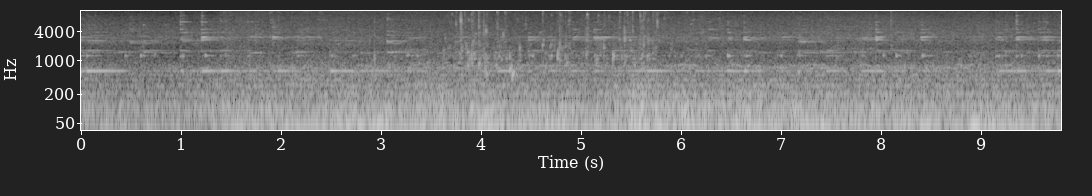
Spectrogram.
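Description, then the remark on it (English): Fresh drinking water pours steadily into a container for close to ten seconds, a continuous liquid rush with a few light clinks and splashes around the middle. No one speaks. “But come, drink fresh water.”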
